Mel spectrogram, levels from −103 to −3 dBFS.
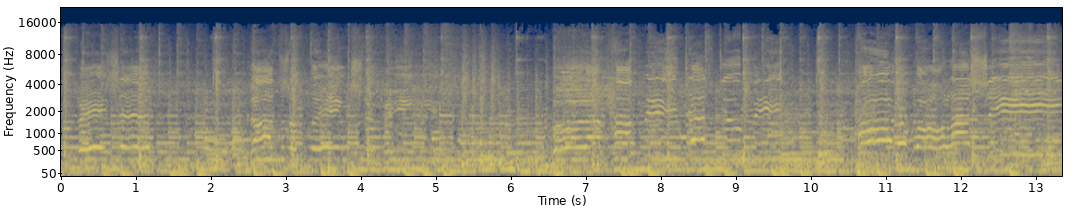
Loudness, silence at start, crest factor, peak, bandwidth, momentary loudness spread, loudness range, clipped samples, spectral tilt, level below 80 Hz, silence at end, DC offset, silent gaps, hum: -21 LUFS; 0 s; 14 dB; -6 dBFS; 15.5 kHz; 4 LU; 2 LU; under 0.1%; -4 dB/octave; -30 dBFS; 0 s; 0.1%; none; none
